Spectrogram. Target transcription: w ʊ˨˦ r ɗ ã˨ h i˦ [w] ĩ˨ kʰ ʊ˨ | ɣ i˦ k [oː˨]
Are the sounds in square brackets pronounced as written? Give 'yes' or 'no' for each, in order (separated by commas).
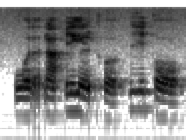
no, yes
